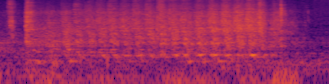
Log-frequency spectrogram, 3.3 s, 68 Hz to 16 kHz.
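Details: Chevy K1500 truck that sat for a few years, cranked on a new battery: the starter turns the engine evenly for a few seconds without a catch. No fuel is reaching the engine.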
